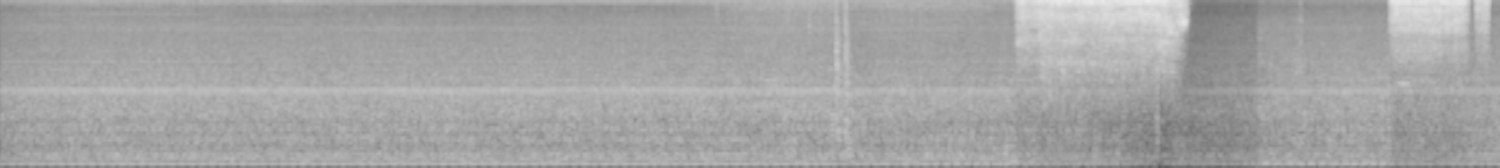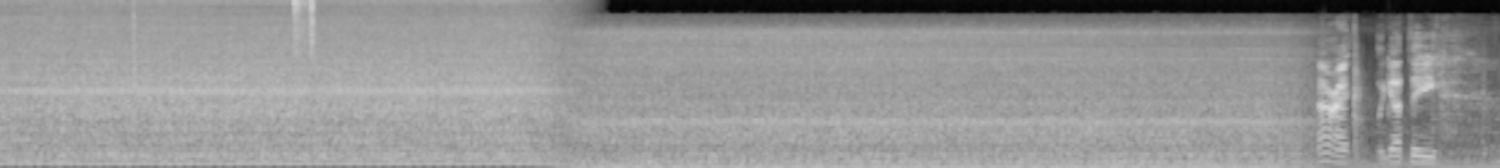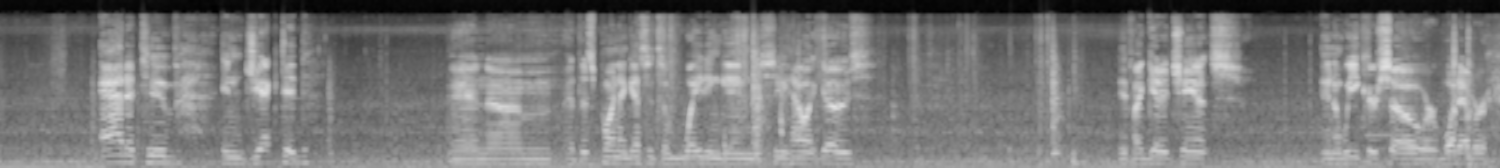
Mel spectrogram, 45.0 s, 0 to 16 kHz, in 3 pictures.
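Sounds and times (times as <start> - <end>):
air conditioning unit humming: 0.0 - 21.2, 23.4 - 45.0
gas hissing bursts: 7.3 - 12.0, 13.8 - 15.0, 15.8 - 20.9.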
